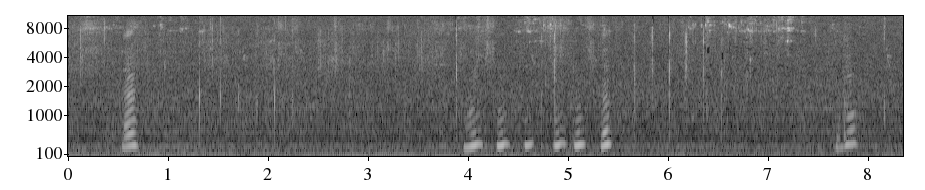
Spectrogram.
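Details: Stray dog hiding under wood, its cries suggesting it is unwell: short, high, rising whimpers, one early, then a quick run of six, then one more near the end, over steady low rumble and faint rustling.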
